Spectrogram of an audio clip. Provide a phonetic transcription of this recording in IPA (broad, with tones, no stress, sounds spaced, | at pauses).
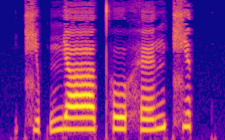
t͡ɕ ə˨˩ p̚ ɲ aː˧ t̪ʰ o˧ h ɛ˨˦ n t͡ɕ ə˦˥ t̚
